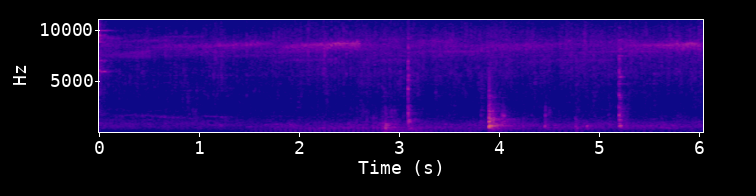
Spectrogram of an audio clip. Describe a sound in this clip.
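Walnuts clatter as they are poured into a machine.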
